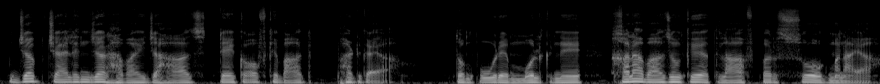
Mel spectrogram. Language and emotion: Urdu, sad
